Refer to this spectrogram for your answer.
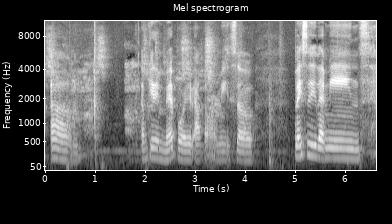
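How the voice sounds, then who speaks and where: A woman speaks at a fairly slow pace with a fairly low pitch. Noticeable background noise runs underneath. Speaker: soldier vlogger. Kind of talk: casual vlog. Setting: at home getting ready for work. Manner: hesitant, many fillers.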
